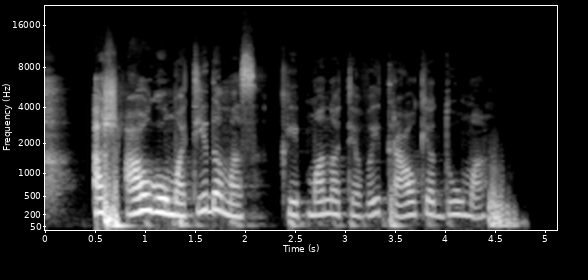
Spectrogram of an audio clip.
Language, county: Lithuanian, Kaunas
